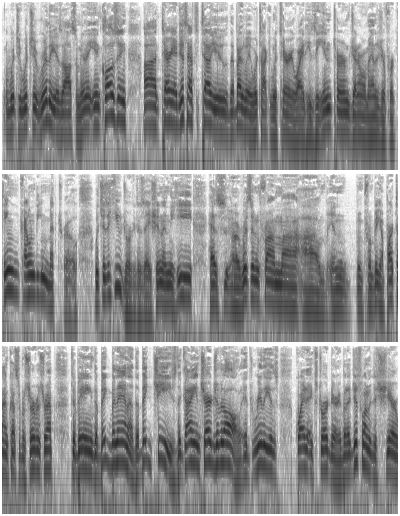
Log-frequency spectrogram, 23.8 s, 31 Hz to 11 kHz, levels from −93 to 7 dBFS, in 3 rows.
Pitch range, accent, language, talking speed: 95-135 Hz, American, English, 210 wpm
